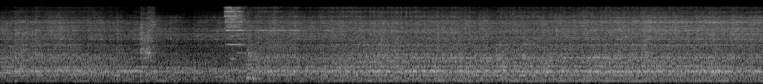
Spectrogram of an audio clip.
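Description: Bandsaw running and its blade cutting a curved pattern through a 2x6 board, a steady sawing noise with one sharp click about two seconds in.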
